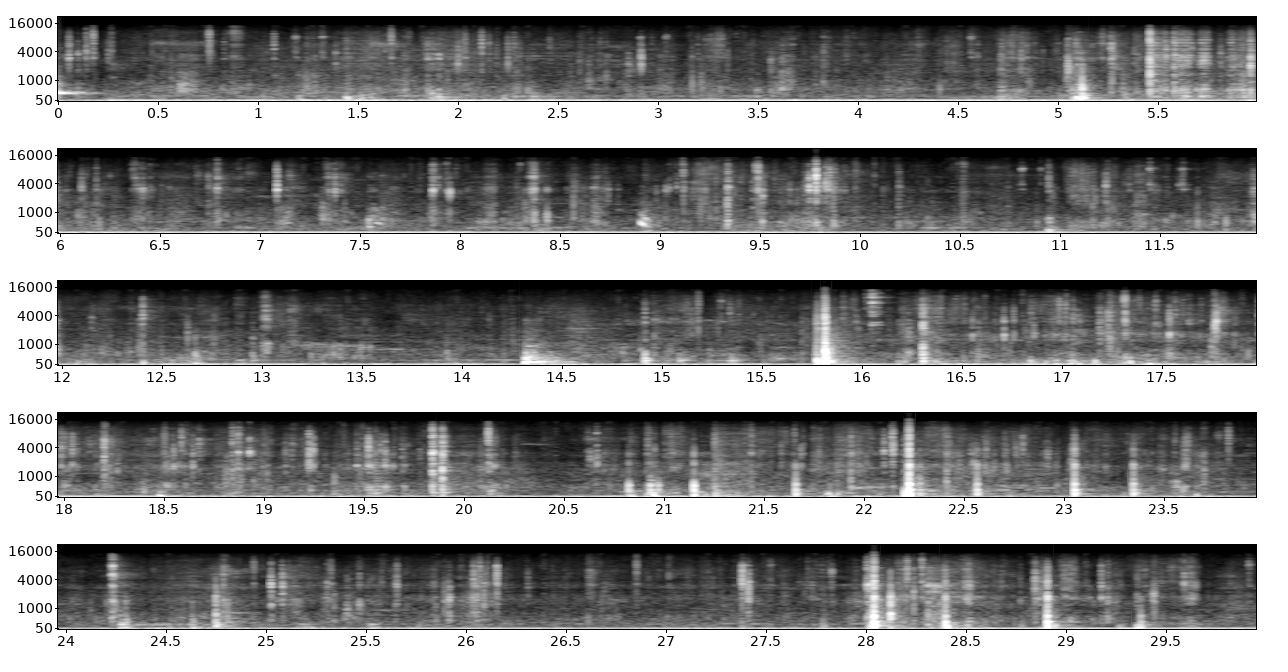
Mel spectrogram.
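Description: Chewing and crunching of masala muri, a spiced puffed-rice mix, eaten by hand, with frequent sharp crunches scattered through it.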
